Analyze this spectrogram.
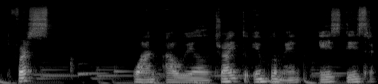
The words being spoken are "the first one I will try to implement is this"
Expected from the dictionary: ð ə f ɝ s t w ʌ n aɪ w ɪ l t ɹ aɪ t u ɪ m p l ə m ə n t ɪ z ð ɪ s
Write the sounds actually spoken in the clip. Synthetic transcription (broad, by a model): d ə f ɝ s t w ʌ n aɪ w ɪ l t ɹ aɪ t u ɪ m p l ə m ə n t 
